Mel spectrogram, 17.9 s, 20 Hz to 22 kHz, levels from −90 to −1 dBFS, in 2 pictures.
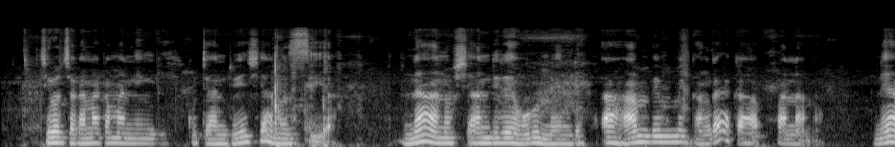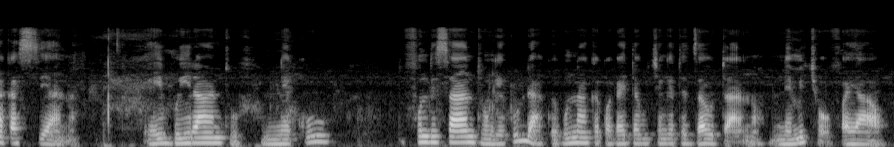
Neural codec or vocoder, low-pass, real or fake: none; 9.9 kHz; real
